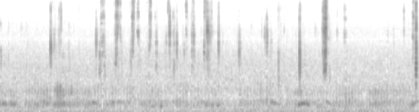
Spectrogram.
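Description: Kitten suckling and chewing on a person's finger: faint, irregular wet sucking clicks, one louder near five seconds in. It is comfort-suckling, a self-soothing habit after being frightened by thunder.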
